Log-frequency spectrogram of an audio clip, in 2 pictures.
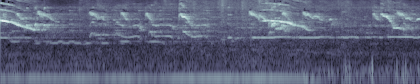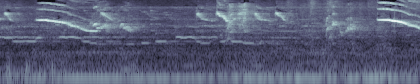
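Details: Javan white-eye song used as a lure to coax a quiet bird into singing: rapid, high whistled notes and downslurred sweeps in dense overlapping bursts, with a steady low hum underneath.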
